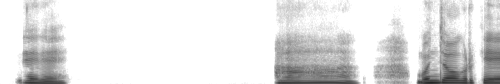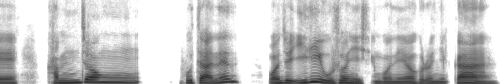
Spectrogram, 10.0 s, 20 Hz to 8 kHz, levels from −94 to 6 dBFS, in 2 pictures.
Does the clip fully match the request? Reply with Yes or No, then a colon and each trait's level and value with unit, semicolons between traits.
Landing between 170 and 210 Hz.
Yes: medium, 185 Hz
